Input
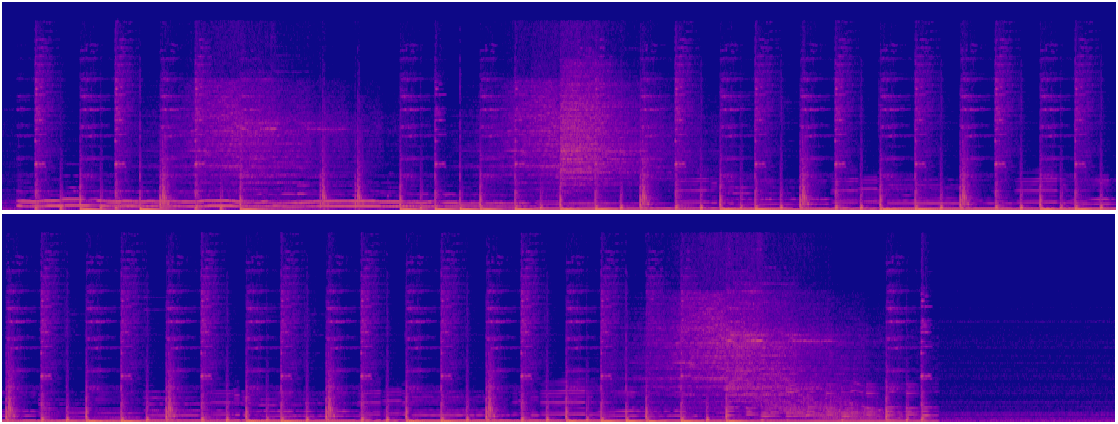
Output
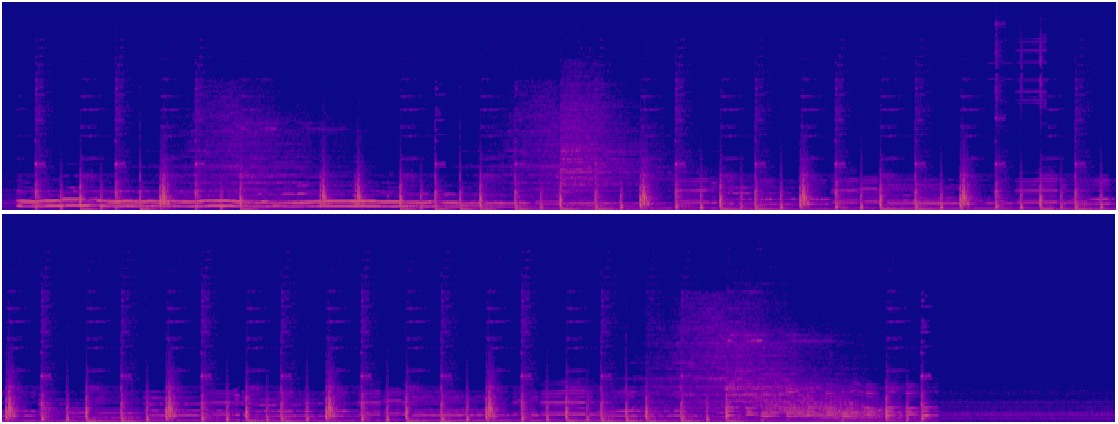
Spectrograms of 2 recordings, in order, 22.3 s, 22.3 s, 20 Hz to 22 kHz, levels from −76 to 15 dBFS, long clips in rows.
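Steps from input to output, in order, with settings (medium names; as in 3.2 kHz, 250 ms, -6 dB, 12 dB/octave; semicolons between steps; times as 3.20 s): octave divider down 1 oct, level -6 dB; three-band isolator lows -21 dB, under 470 Hz, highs -15 dB, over 3.5 kHz; 9.85–10.45 s: careless resampling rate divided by 3×, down filtered, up hold; trim +1.5 dB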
